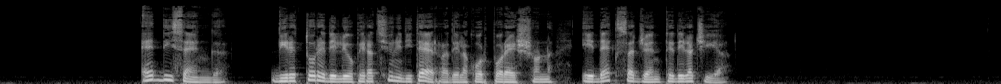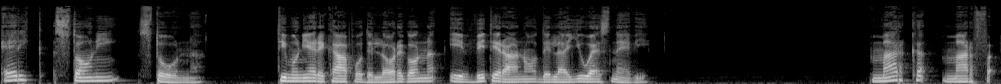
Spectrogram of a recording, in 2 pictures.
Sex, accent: male, native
